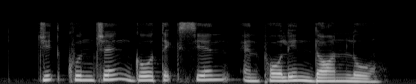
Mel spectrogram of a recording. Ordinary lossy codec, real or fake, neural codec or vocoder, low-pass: none; real; none; 7.2 kHz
